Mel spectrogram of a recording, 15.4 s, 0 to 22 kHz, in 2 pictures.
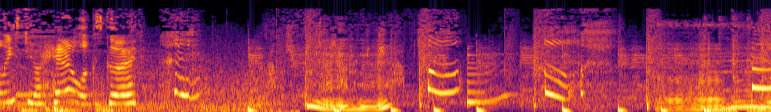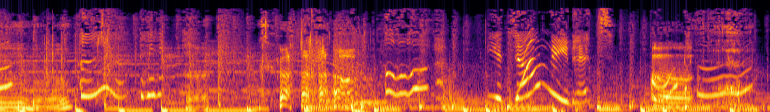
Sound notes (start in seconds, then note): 0.1 yawns; 2.2 singing; 6.5 puffs; 6.9 laughing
